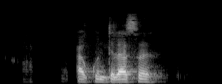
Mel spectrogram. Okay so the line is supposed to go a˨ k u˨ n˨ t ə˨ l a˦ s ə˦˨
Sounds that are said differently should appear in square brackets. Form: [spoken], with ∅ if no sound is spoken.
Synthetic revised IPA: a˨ k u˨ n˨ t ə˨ l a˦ s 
